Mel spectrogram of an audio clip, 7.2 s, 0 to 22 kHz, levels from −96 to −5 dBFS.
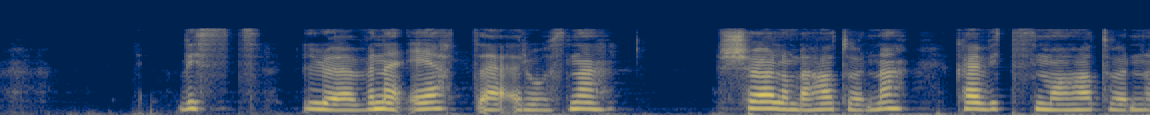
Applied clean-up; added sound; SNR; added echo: neural mask model DeepFilterNet 3.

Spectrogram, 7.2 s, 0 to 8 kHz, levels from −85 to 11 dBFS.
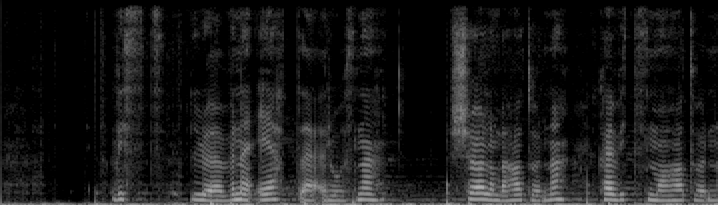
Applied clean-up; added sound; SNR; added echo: none; Writing; 4 dB; reverberation time 1.1 s.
